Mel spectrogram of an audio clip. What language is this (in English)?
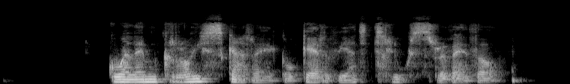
Welsh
